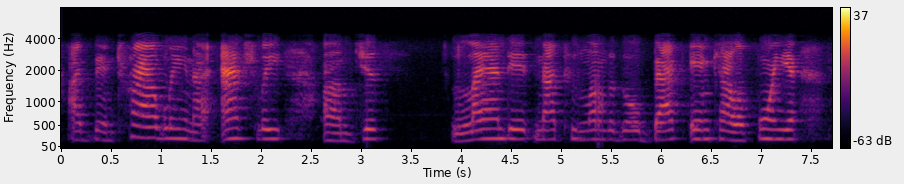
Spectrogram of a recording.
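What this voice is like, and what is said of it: Strained, tired voice. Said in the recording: “you might hear the strain in my voice. ... I am drained.”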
